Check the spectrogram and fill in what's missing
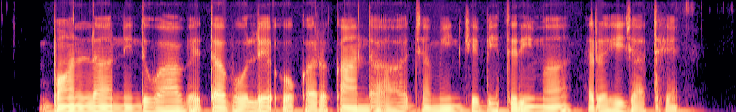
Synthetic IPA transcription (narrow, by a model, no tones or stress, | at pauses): bɔnlənɪ̃nd̪ʋaːʋḛt̪əboːleʔoːkəɾkãːnd̪aɦəd͡ʒəmiːnkebʱɪt̪ɾimẽɾəɦid͡ʒaːt̪eː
